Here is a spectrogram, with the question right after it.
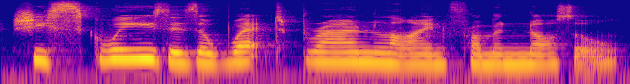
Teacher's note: notice the use of sibilants here to create a soothing tone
